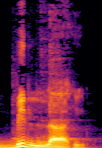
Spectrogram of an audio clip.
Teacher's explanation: لام کو باریک کریں گے کیونکہ لفظ اللہ کے لام سے قبل زیر ہے تو باریک ہوگا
